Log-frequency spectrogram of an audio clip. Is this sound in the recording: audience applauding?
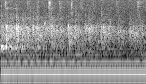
yes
